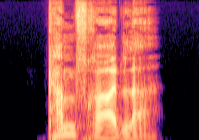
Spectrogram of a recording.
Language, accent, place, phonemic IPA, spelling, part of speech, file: German, Germany, Berlin, /ˈkamp͡fˌʁaːdlɐ/, Kampfradler, noun, De-Kampfradler.ogg
- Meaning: inconsiderate cyclist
